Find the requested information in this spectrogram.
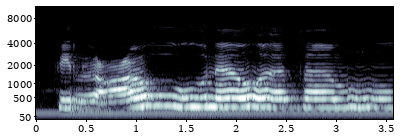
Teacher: फ़िरऔन की जो रा है इस रा को बारीक पढ़ेंगे इस वजह से कि रा साकिन है और रा का माक़बल है वो ज़ेर है फ़िरऔन व समूद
